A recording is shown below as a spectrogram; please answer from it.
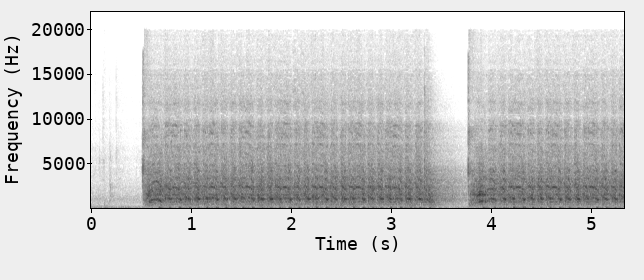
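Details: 2000 Honda F4 motorcycle run without fuel tank on carb fuel only; starter whirs, engine catches quickly, smooth even four-cylinder idle, no abnormal noises; carbs, ECU, coils, harness, cluster all working.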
